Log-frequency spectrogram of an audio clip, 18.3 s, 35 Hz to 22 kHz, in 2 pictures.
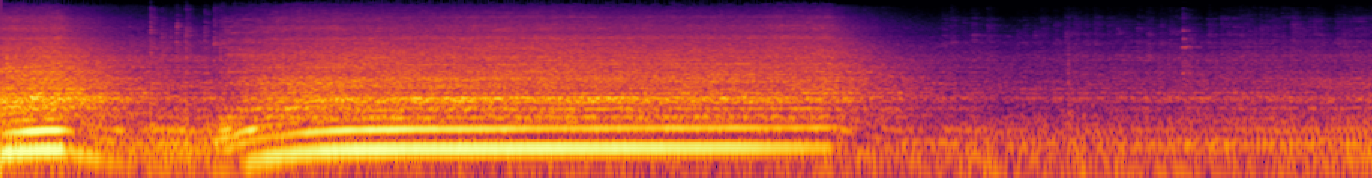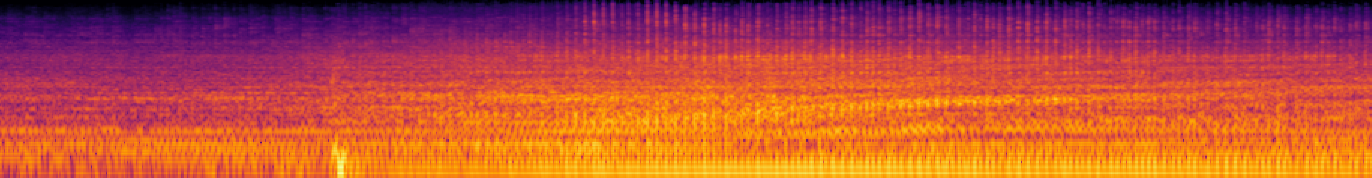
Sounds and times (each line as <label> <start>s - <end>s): construction 0.0s - 18.2s
lawn mowers 0.0s - 18.2s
